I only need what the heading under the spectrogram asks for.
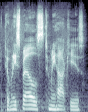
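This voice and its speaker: A man's voice: mid-range voice, steady tone, a little slow, a bit bright. A man giving casual gameplay commentary, thinking aloud with dry, joking asides. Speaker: gamer narrating a roleplay playthrough. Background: game music.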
